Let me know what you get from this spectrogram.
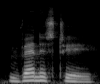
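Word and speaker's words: Wednesday: मंगल ट्यूसडे ट्यूसडे बुध वेनसडे D silent है वेनसडे जुमेरात Thursday Thursday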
